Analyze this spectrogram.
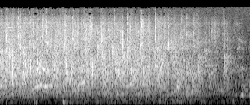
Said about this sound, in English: And isn't the hotel staff just wonderful here? Let's give them a hand.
